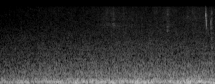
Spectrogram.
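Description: A steady low rumble with no words, sitting deep in the bass and growing slightly louder.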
